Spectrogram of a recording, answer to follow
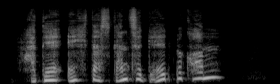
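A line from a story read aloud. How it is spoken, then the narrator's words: Excited question. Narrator (German): fragte Oskar aufgeregt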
